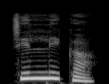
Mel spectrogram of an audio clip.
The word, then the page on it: ಚಿಲ್ಲಿಕ: cillika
